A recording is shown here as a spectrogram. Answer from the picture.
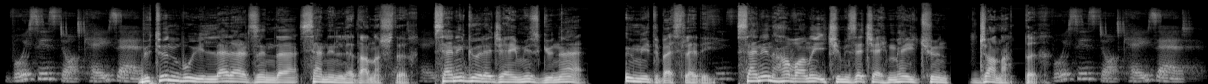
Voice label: Voice aze

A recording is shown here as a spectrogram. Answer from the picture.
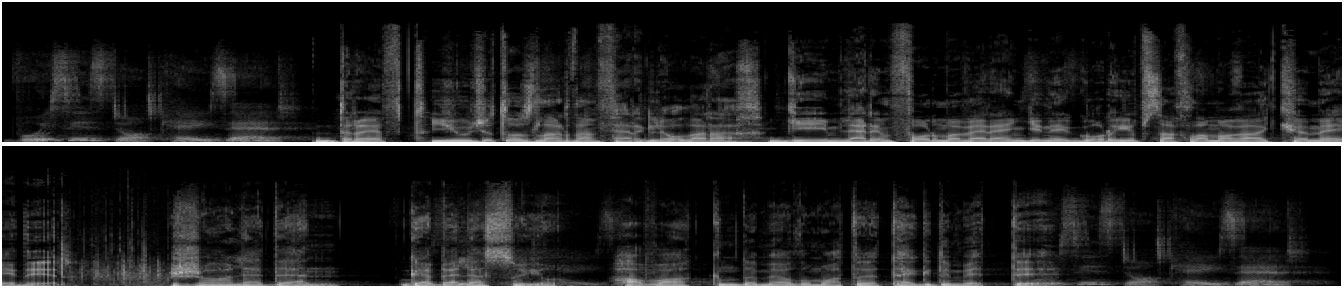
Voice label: Voice aze

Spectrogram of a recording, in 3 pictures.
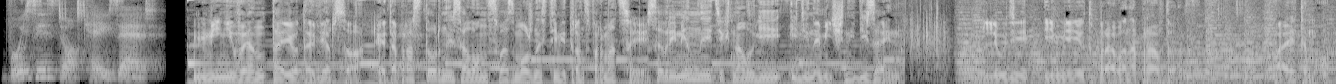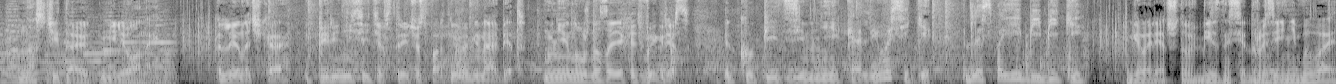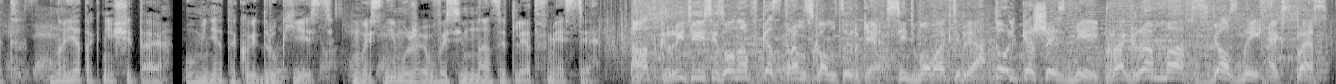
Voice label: ru

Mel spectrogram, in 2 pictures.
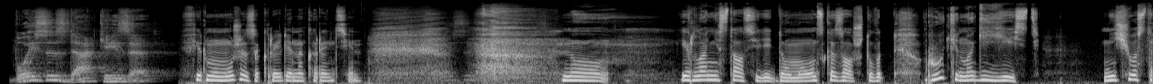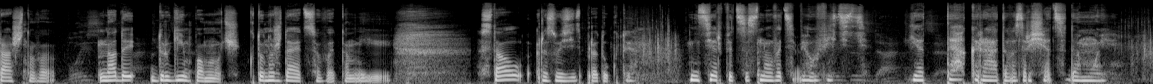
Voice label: ru

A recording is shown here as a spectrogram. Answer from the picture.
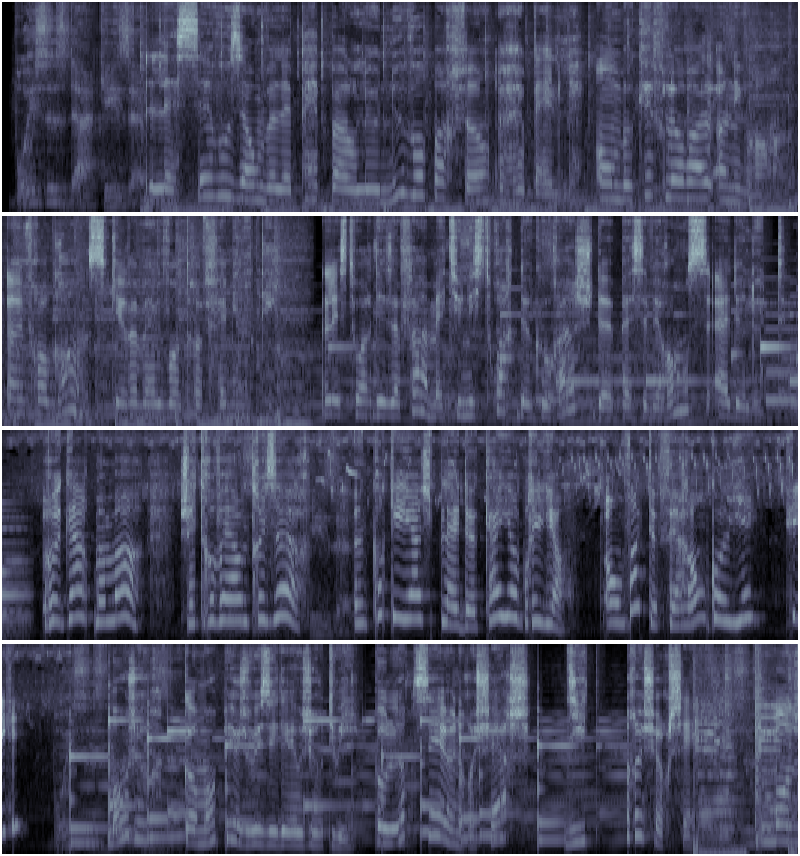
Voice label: fr

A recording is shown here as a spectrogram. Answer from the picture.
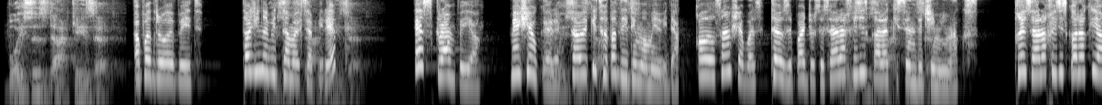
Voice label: kid girl

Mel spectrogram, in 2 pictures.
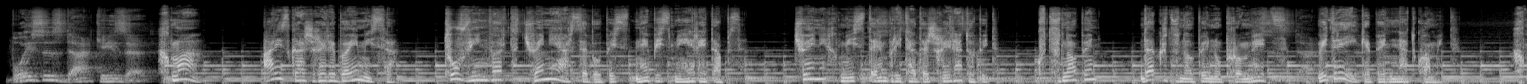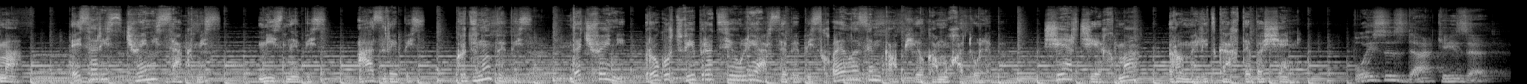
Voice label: woman

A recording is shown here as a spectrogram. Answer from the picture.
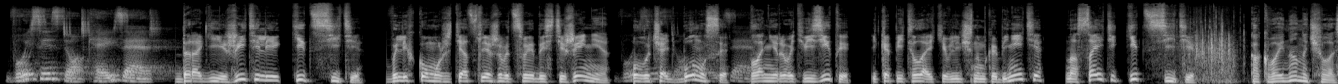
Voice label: ru

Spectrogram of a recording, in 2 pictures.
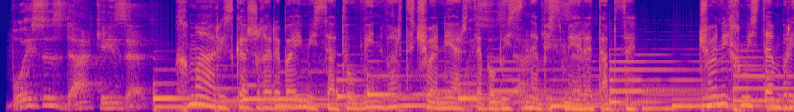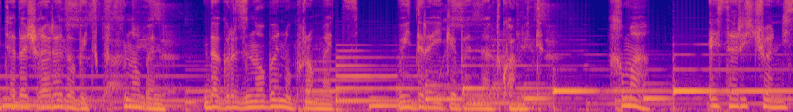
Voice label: woman

